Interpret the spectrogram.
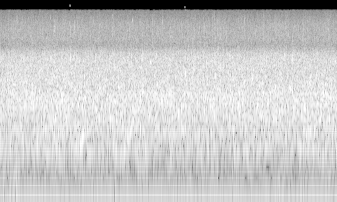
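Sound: flowing creek water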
